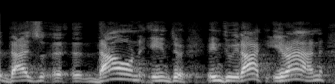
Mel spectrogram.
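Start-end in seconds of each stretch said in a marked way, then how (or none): none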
